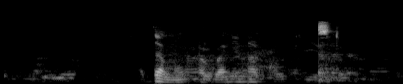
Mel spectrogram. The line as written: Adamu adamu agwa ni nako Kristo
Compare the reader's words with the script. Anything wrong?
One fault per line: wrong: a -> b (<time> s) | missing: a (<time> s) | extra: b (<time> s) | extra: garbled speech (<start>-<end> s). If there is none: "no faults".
missing: adamu (1.8 s)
